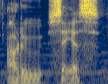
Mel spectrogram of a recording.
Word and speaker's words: Arceus: And I'm going to say Arceus now because apparently in Japanese it's Aruseus, which is S and not K. It's not Arceus, apparently, in Japanese.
